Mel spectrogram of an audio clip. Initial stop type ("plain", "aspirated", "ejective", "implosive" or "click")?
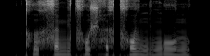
aspirated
